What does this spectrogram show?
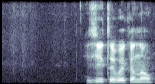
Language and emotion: Russian, neutral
